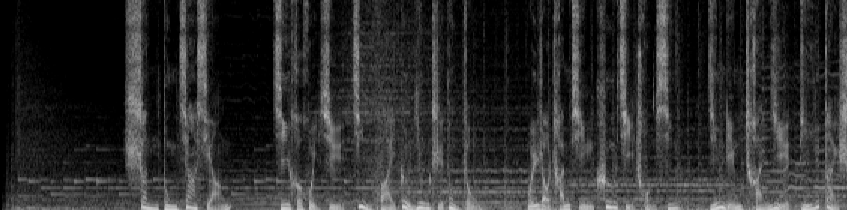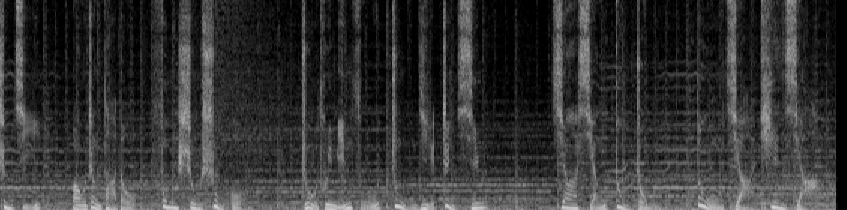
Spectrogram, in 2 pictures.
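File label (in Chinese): 宣传片-男30-企业宣传; 山东嘉祥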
